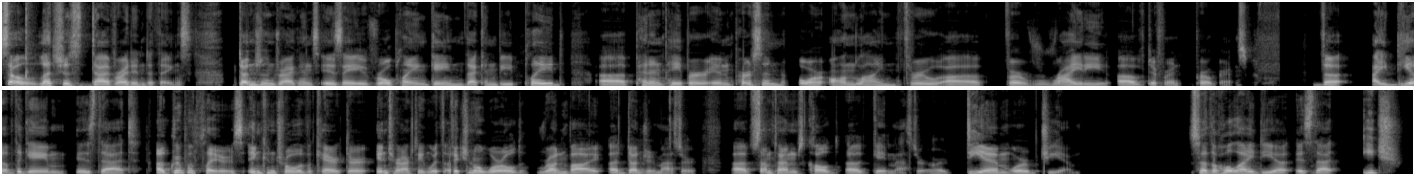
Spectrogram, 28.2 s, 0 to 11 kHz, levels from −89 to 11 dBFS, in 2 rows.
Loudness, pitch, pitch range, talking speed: -27 LUFS, 155 Hz, 125-200 Hz, 160 wpm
